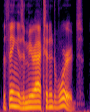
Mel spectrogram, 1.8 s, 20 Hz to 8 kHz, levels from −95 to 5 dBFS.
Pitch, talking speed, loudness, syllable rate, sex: 150 Hz, 265 wpm, -16 LUFS, 6.9 syllables/s, male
